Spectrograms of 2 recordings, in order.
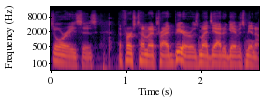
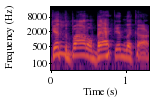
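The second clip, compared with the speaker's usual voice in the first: put-on scream, higher; 10 semitones higher than usual. Retelling a hot car ride on the freeway: imitating a screaming dad. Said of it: "my dad's screaming at him".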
